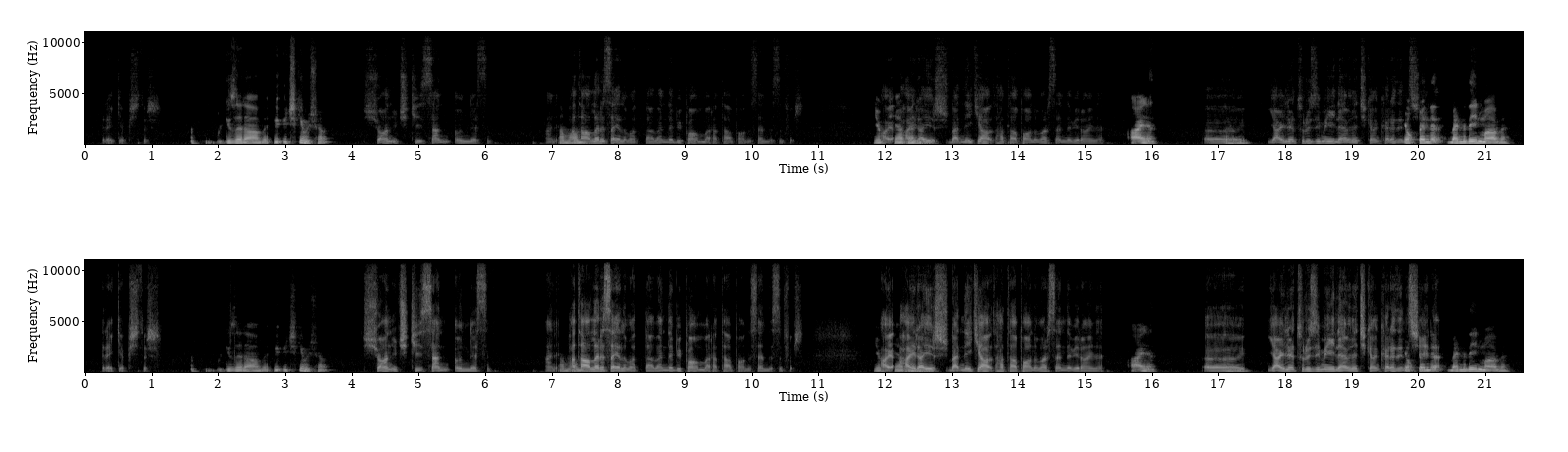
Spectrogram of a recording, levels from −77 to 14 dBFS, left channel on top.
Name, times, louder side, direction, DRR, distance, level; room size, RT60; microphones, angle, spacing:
voice 1, 0.3-1.1 4.2-6.0 6.9-10.8 11.9-15.3 16.8-17.4 17.7-20.3, right 6 dB, 50° right, 0.4 m, -34 dB
voice 2, 2.0-3.7 7.1-7.5 11.8-12.7 15.7-16.1 17.1-17.5 19.8-21.4, left 5 dB, 40° left, 0.3 m, -27 dB
5.3 x 2.4 x 2.4 m
head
